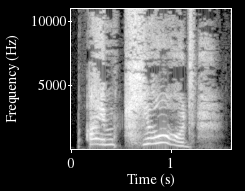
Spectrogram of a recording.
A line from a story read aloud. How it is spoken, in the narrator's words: she cried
